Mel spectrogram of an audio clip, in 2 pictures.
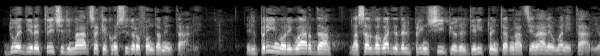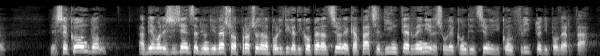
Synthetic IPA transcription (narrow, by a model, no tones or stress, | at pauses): d̪uːed̪iɾet̪ːɾiːt͡ʃid̪imart͡ʃakekːonsiːd̪eɾofond̪ament̪a̰ːli | ilpɾiːmoɾiɡward̪a | lasalvaɡward̪jad̪elpɾint͡ʃiːpjod̪eld̪iɾit̪ːoint̪ernat̪sːjonaːleumanit̪a̰ːɾjo | ilsekond̪o | abjaːmolezid͡ʒɛnt̪sad̪iund̪ivɛrsoapːɾɔt͡ʃːod̪elːapoliːt̪̬ikad̪ikopeɾat̪sːjoːnekapaːt͡ʃed̪iːnt̪erveniːɾesulːekond̪it̪sːjoːnid̪ikoɱflit̪ːoed̪ipovert̪a̰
